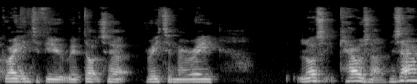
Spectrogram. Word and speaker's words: Loscalzo: Ritamarie Loscalzo. Is that how I'm saying it right? Loscalzo, really close.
